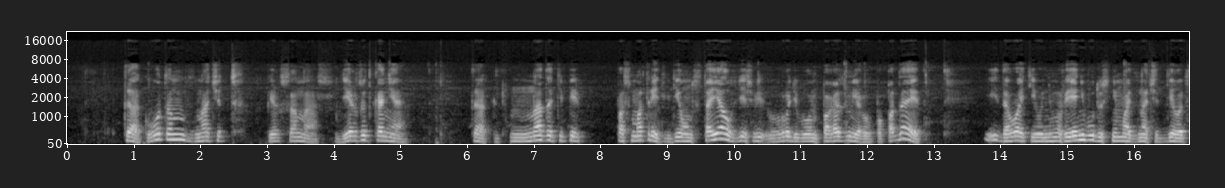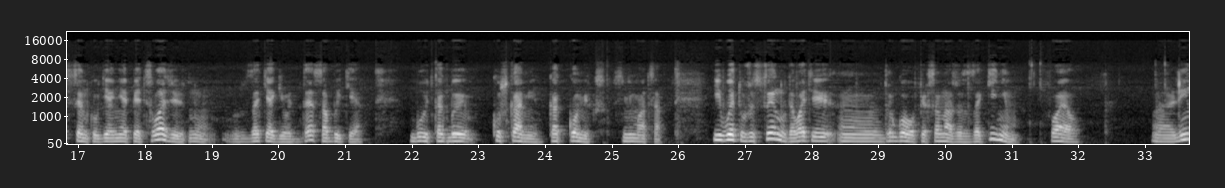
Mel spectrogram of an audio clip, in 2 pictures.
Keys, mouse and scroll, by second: 1.7-5.2 middle drag, 5.9-9.0 middle drag, 10.8-12.1 drag, 12.2-13.3 middle drag, 14.5-16.4 drag, 16.5-22.5 middle drag, 25.2-26.4 middle drag, 31.4-33.6 drag.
